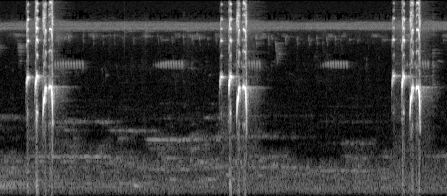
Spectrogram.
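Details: Three evenly spaced phrases from a sooty-headed bulbul calling rivals, each a quick run of four clear notes with the last ones falling, about every three and a half seconds.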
